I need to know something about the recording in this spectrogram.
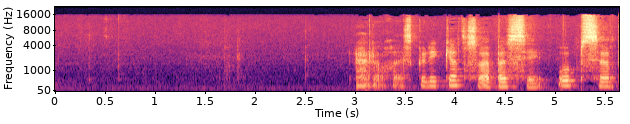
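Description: A hand punch clicks as it presses through card.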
